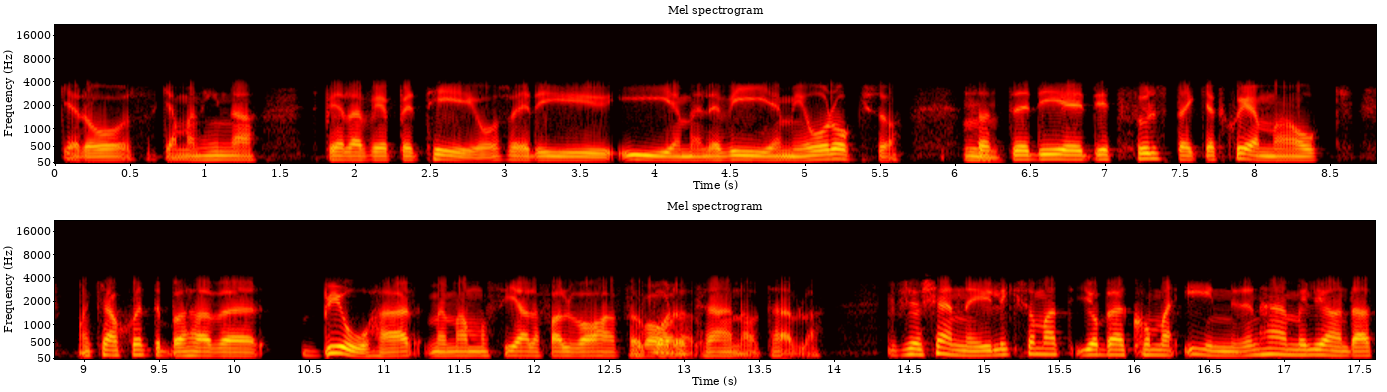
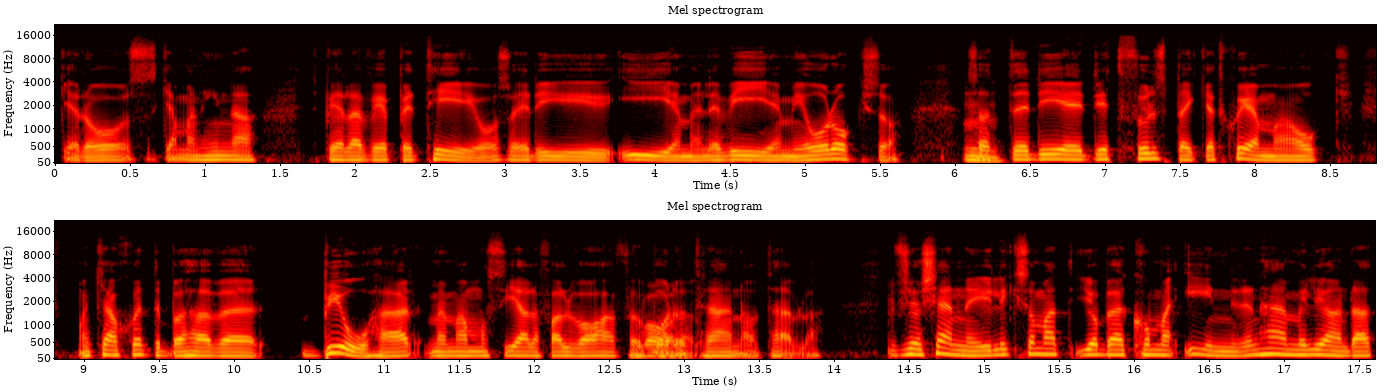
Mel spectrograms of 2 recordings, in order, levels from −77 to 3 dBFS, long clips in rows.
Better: second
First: phone-call audio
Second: none

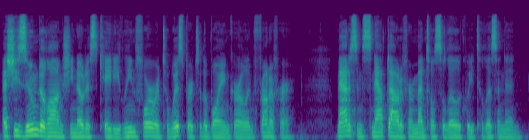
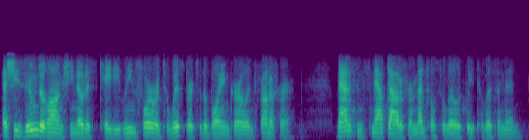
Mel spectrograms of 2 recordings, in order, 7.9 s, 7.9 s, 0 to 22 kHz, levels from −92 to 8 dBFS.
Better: first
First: none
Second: phone-call audio; nothing above 3.5 kHz

